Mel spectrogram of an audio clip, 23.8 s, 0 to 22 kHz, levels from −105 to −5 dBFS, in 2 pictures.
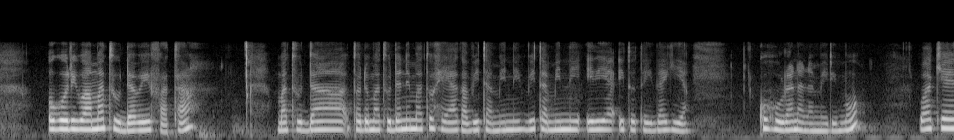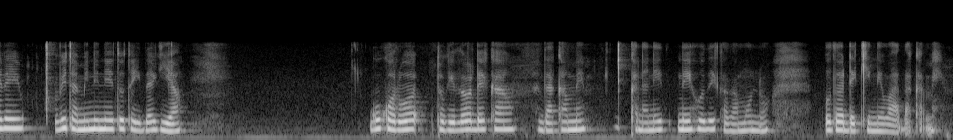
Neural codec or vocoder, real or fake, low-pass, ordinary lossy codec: none; real; 7.2 kHz; none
